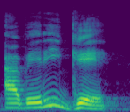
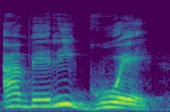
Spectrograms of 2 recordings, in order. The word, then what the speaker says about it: averigüe: Entonces, si yo escribo averigue, si yo lo leo, tengo que leer averigue. Yo quiero decir averigüe, porque tengo que mantener la misma pronunciación.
